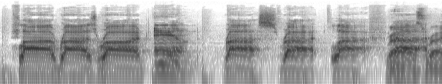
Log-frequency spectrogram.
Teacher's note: In most of the Piney Woods belt, though, there's always been what we can describe as full price smoothing, where some Southerners smooth the diphthong in words like fly, rise, and ride, but use a diphthong in rice and right. Here in the Piney Woods belt, we're going to smooth them all.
